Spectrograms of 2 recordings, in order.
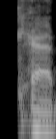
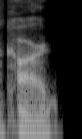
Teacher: Emphasize open jaw for cat and more back for cart.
